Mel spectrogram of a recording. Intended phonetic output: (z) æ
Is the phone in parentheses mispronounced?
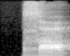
yes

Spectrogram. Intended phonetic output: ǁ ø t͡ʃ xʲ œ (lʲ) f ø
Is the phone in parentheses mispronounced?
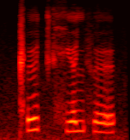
no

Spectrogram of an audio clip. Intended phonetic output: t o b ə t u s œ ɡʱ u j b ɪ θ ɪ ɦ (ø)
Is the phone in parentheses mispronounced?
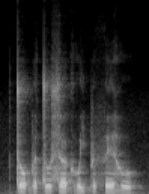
yes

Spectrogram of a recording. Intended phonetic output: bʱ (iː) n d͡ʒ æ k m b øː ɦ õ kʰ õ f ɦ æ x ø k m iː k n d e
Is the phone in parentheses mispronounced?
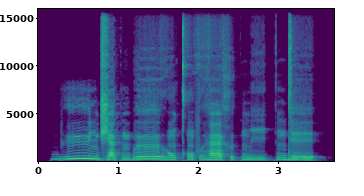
yes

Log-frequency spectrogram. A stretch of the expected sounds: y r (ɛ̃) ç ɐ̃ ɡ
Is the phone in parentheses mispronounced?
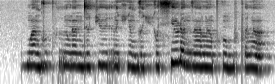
yes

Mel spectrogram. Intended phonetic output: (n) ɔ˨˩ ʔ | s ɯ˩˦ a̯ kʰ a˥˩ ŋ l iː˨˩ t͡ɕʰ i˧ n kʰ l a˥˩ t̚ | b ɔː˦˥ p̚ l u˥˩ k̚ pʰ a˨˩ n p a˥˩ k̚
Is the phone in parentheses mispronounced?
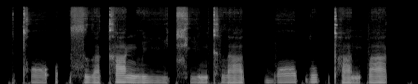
yes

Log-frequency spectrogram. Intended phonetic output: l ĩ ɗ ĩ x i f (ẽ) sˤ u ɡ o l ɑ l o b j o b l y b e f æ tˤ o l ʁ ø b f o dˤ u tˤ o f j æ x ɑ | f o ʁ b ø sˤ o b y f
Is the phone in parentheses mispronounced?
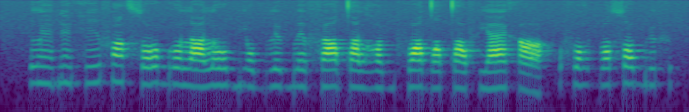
yes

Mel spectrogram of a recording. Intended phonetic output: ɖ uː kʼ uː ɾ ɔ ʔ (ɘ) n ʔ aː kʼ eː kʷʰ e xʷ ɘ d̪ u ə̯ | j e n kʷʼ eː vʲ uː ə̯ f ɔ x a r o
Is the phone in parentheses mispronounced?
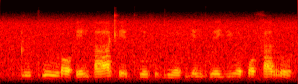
yes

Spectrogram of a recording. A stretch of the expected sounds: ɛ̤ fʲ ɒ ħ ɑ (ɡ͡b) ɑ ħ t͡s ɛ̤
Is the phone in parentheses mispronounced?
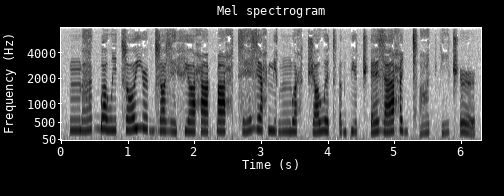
yes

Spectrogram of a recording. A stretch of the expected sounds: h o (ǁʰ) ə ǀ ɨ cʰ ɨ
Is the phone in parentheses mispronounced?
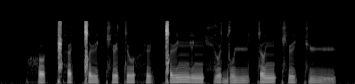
no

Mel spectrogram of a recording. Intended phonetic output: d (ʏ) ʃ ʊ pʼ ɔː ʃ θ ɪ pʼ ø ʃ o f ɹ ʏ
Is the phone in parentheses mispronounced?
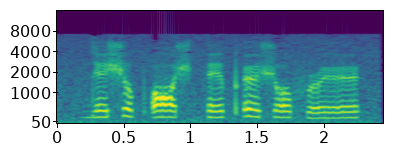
yes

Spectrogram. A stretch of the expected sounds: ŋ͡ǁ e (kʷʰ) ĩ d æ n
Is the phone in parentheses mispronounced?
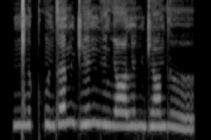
no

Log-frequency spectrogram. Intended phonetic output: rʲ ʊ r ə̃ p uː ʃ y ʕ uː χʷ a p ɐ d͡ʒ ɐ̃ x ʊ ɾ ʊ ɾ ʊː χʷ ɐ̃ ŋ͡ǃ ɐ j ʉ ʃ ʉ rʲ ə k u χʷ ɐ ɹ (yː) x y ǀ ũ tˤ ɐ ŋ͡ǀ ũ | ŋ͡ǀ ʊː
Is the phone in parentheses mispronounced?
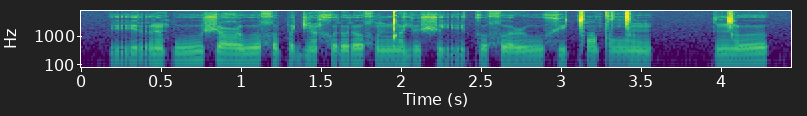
yes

